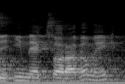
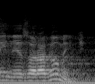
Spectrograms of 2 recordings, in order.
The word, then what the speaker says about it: inexoravelmente: é sintaxe Tá certo assim como inesoravelmente eu sei que na música fala-se Inexoravelmente mas o correto da pronúncia inesorariamente tá bom Então vamos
